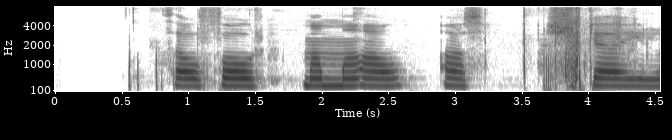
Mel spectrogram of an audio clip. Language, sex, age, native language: Icelandic, male, 10, Icelandic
